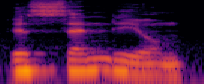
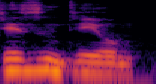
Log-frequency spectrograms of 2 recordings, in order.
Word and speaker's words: Dissendium: Ah, so wird das also ausgesprochen. Dissendium. Nicht Dissendium, wie ich da gesagt habe.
